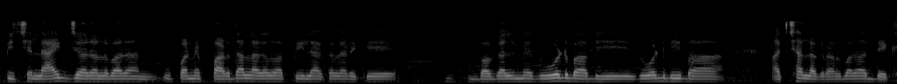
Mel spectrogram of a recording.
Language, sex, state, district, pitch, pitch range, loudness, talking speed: Bajjika, male, Bihar, Vaishali, 135 Hz, 125-135 Hz, -43 LUFS, 160 wpm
